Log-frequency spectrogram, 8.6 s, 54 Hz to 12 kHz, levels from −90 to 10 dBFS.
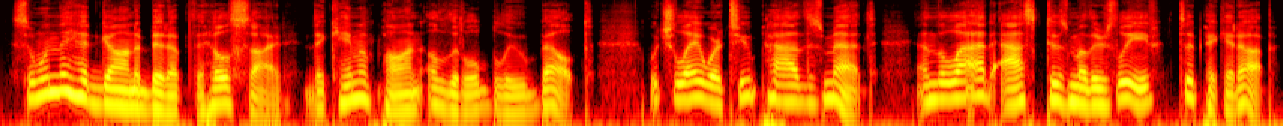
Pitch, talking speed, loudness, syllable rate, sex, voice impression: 140 Hz, 245 wpm, -18 LUFS, 5.5 syllables/s, male, very masculine, slightly young, very adult-like, very thick, tensed, very powerful, very bright, soft, very clear, fluent, very cool, intellectual, very refreshing, very sincere, slightly calm, very friendly, very reassuring, unique, elegant, slightly wild, sweet, very lively, very kind, intense, slightly modest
